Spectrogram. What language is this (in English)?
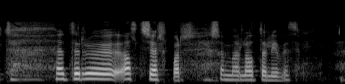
Icelandic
